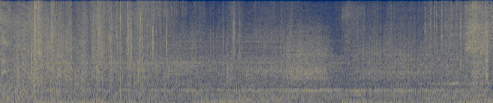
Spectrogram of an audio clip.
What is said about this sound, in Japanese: 爆発音やべえの。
